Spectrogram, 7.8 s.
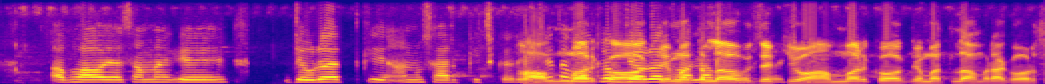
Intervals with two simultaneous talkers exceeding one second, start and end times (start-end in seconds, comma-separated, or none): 3.9-6.1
